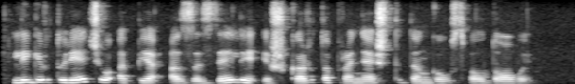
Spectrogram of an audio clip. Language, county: Lithuanian, Šiauliai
